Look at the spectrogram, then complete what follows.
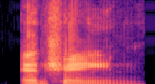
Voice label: "enchain", American

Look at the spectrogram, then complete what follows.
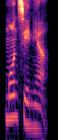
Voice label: "Monsignor", Indian

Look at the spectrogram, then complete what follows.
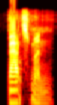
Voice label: "batsman", American

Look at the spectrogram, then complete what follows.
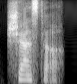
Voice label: "Shasta", Indian

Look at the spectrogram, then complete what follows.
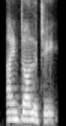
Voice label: "Indology", Indian

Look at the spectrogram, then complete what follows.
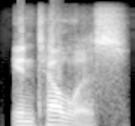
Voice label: "entellus", American

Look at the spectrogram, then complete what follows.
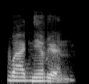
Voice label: "Wagnerian", Indian

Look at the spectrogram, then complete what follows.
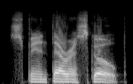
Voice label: "spinthariscope", American

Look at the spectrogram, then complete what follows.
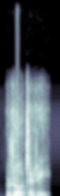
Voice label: "rotary", Indian

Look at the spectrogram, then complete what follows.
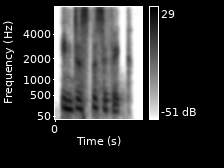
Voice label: "Interspecific", Indian

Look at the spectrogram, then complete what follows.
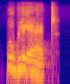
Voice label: "oubliette", Indian

